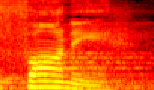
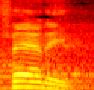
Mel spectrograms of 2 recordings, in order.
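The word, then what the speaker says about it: Fani: been destroyed because of fonny f a n i fny you have to pronounce it fonny it's called Fanny you have to pronounce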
